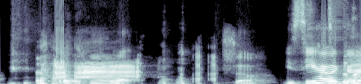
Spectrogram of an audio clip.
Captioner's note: all laughing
